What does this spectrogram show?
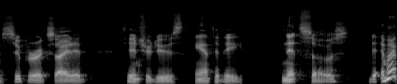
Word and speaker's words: Nitsos: today I am super excited to introduce Anthony nitos am I pronouncing that correctly you are all right awesome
